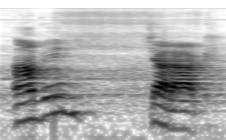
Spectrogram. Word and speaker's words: Abhainn Dearg: Easton they makes you pronounce the name is pronounced Abby Garrick amici are having Garrick immersion I mean once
